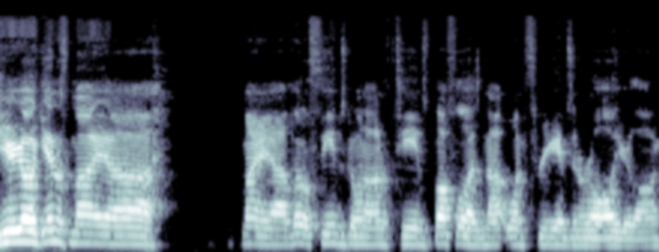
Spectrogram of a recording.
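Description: In a plain, everyday voice with an American accent, the speaker moves at a fairly quick pace, intonation fairly even but loudness swinging widely. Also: man, medium pitch for a man. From North Dakota, US Upper Midwest. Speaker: former pro hockey player, betting analysis guest. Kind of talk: casual sports betting chat.

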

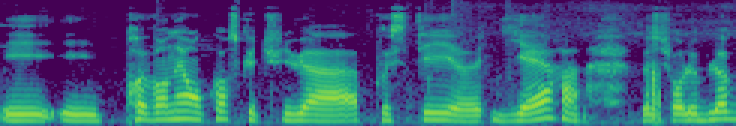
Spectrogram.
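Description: The woman's fairly low voice has fairly even intonation and a dry, close sound with no echo. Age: 40s. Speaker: community member sharing experience. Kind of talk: interview testimony. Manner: halting, many repetitions.

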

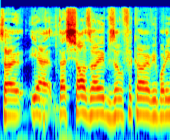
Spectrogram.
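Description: The recording is very clean, the background silent. In it, a man talks at a fairly quick pace. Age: 40s. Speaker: podcast host. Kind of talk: interview. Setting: studio. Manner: animated, casual.

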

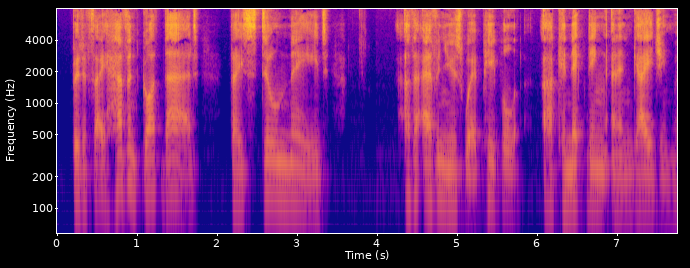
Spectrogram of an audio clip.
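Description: A man with an Australian accent speaks at medium pitch and a fairly slow pace, with ordinary pitch variation. His loudness swings widely, and the recording is very clean with a silent background. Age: 70s. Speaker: youth worker and volunteer. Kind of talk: interview conversation.

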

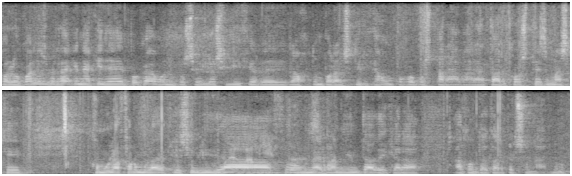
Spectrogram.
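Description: Talking at a very fast pace, a man with a fairly low pitch is heard over noticeable background noise and audible room echo. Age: 50s. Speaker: temporary staffing industry executive. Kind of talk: interview.

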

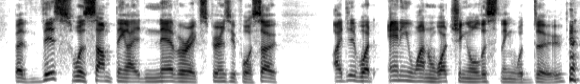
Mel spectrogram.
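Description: With an Australian accent, a man talks at a fairly quick pace on a very clean recording with a silent background. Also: medium pitch for a man, ordinary pitch variation. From Australia (Sydney). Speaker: evangelist and radio content manager. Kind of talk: casual interview, personal testimony.

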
